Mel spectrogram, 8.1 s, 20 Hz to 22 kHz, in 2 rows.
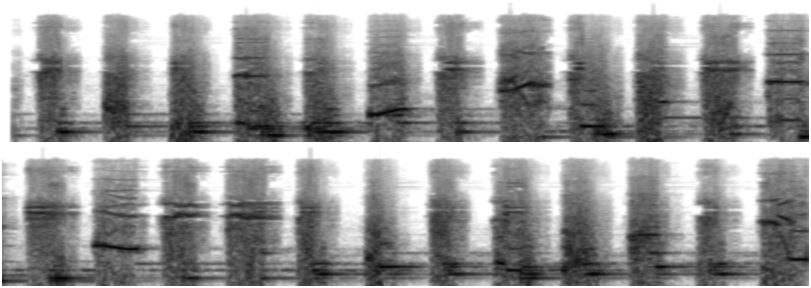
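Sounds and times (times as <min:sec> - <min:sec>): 
low quality tutorial music: 0:00.1 - 0:08.0.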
